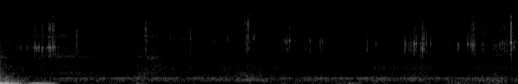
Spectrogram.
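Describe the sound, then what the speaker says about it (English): An Allen key works a screw loose on a RockBros bicycle light, giving soft intermittent clicks and small metallic scrapes close up in a quiet room after a brief low thump. "So we undo that screw."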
